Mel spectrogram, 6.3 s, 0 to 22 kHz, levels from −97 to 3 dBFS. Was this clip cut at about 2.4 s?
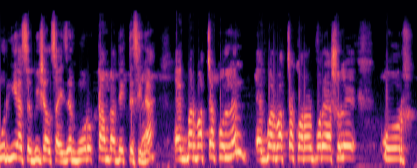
yes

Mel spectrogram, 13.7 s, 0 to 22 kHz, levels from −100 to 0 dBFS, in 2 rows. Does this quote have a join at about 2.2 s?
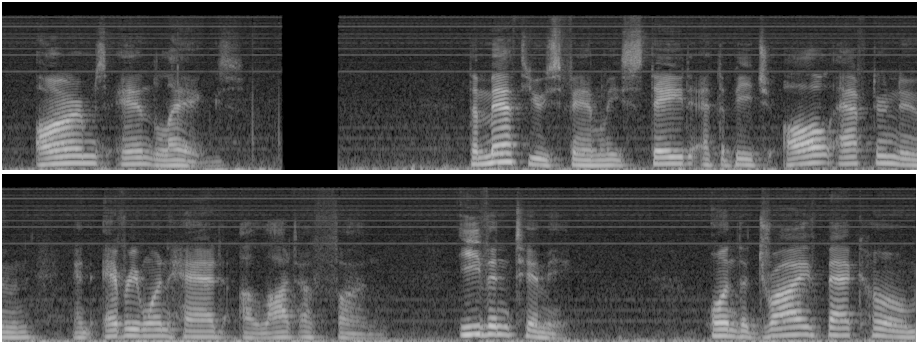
yes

